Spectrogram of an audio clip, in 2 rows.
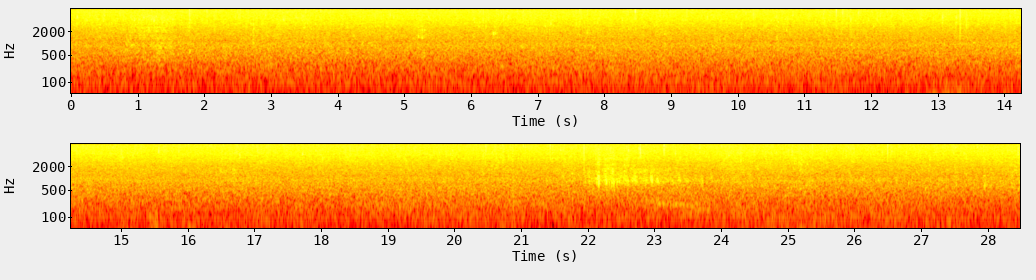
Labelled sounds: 22.0	22.3	water noise, 0.78 to 1.2 kHz

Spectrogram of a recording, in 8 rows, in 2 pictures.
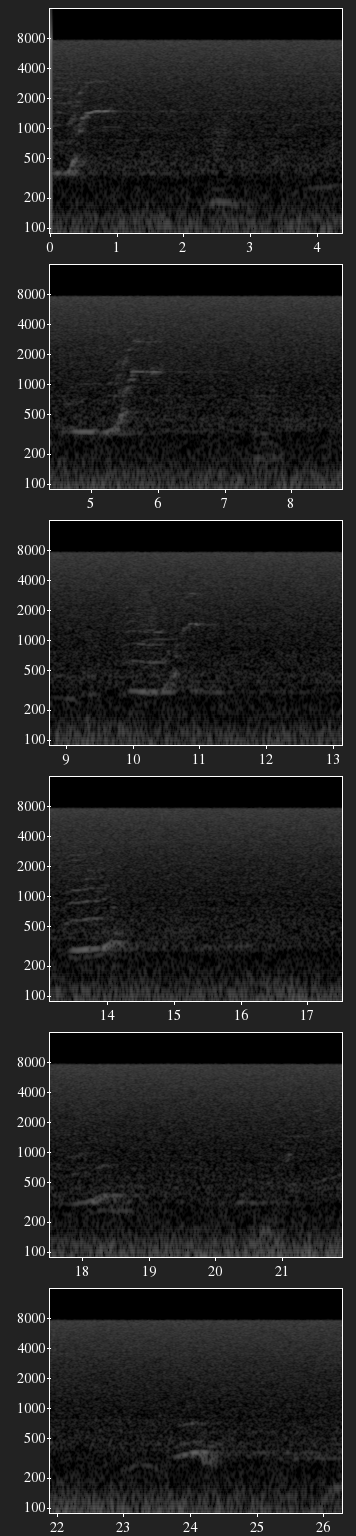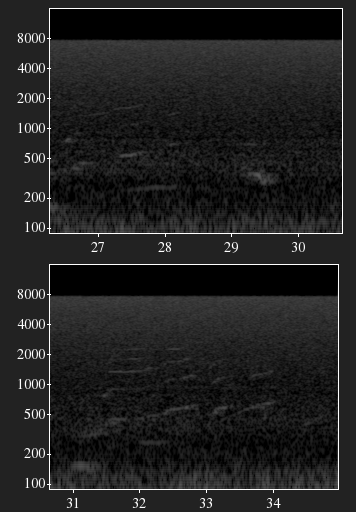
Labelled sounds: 0.4	1.0	humpback whale, 0.86 to 3.0 kHz
5.5	6.1	humpback whale, 1.1 to 1.5 kHz
10.7	11.1	humpback whale, 1.2 to 1.5 kHz
13.4	13.8	humpback whale, 0.80 to 1.2 kHz
27.2	27.7	humpback whale, 1.5 to 1.8 kHz
31.4	32.0	humpback whale, 0.80 to 1.4 kHz
32.6	32.9	humpback whale, 1.1 to 1.3 kHz
33.7	34.0	humpback whale, 1.2 to 1.4 kHz

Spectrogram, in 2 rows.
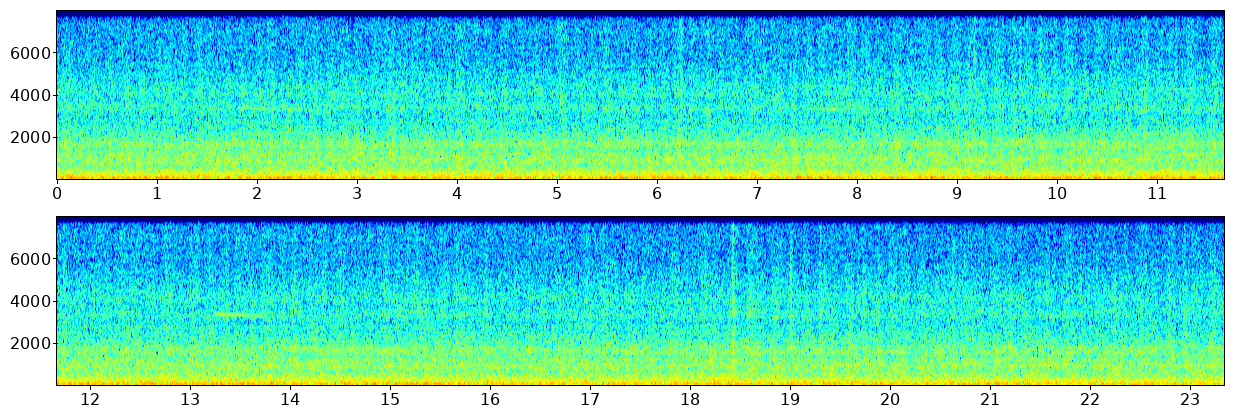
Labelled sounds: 13.2	13.6	killer whale, southern resident, 3.3 to 3.4 kHz

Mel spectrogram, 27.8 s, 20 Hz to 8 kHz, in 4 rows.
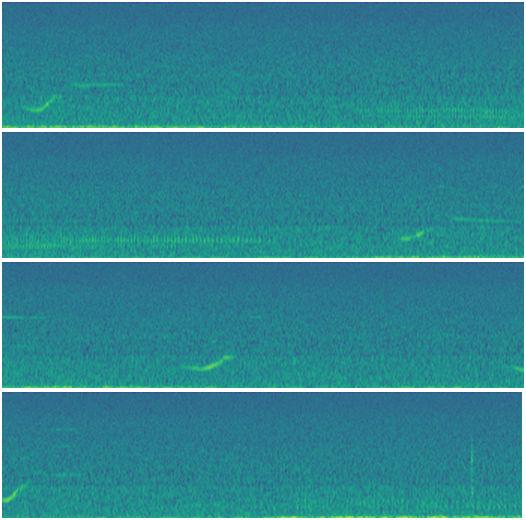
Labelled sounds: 0.9	1.4	humpback whale, 0.96 to 1.2 kHz
12.9	14.2	humpback whale, 0.86 to 2.1 kHz
21.6	21.8	humpback whale, 2.1 to 2.2 kHz

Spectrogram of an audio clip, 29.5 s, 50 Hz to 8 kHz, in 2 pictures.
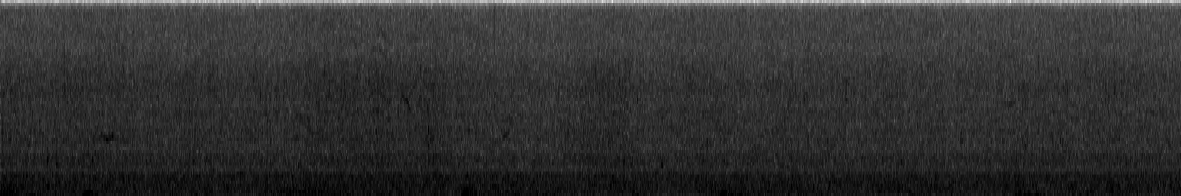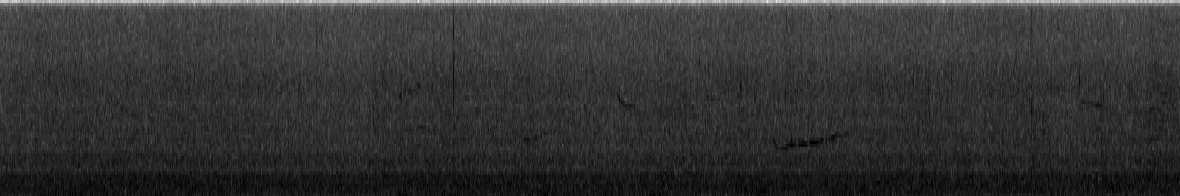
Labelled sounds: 22.5	22.7	Pacific white-sided dolphin, 3.6 to 4.2 kHz
24.4	25.4	Pacific white-sided dolphin, 1.9 to 2.7 kHz
28.3	28.6	Pacific white-sided dolphin, 3.6 to 3.9 kHz

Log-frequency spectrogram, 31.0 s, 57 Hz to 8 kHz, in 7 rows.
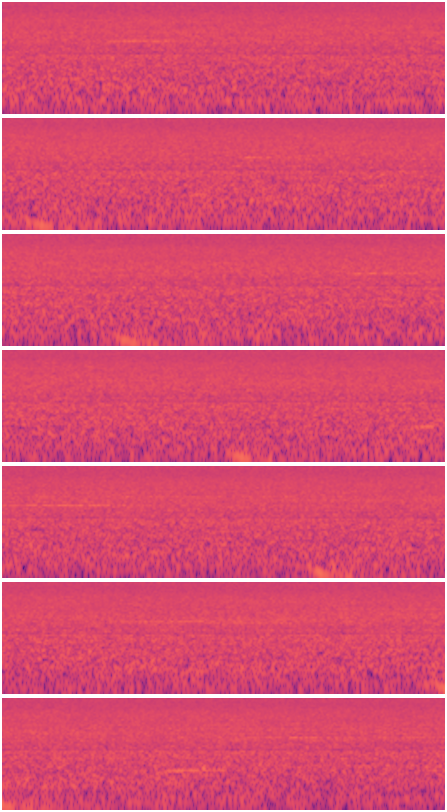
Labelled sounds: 1.2	1.5	humpback whale, 1.3 to 1.5 kHz

